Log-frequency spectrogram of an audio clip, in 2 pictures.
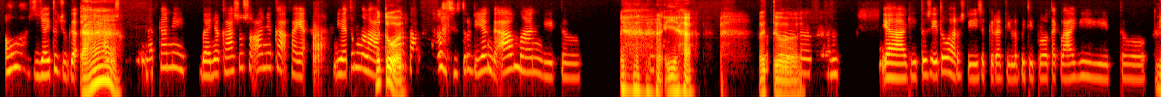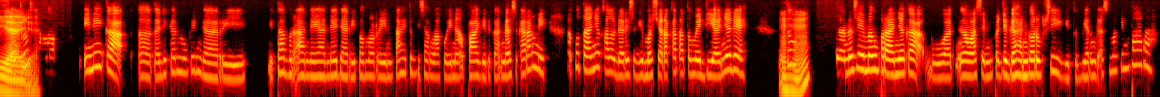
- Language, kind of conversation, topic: Indonesian, unstructured, Bagaimana seharusnya pemerintah menangani masalah korupsi?
- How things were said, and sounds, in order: static; distorted speech; other background noise; laughing while speaking: "malah"; chuckle; laughing while speaking: "Iya"; in English: "di-protect"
